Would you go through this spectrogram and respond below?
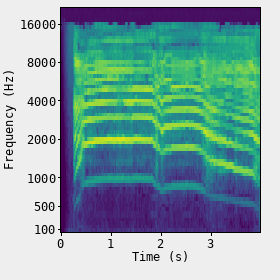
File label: yells loudly; ranma 1 2; akane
